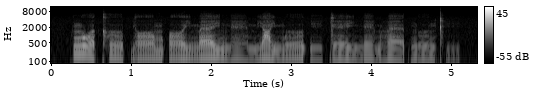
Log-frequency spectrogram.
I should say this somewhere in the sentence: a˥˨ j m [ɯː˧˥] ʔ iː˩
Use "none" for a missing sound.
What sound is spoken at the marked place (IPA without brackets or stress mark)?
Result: ɯː˧˥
